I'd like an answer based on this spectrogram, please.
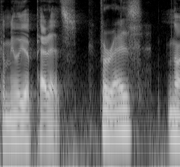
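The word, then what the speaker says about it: Pérez: much like Amelia perz Perez no I believe you put the emphasis on the first syllable because of the accent no is that a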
